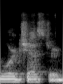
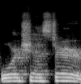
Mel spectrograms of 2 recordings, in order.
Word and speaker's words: Worcester: You can't pronounce the last R too, right? It's not Worcester; it's Worcester. Like you kind of hit it with like that Boston.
